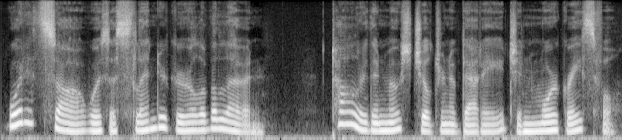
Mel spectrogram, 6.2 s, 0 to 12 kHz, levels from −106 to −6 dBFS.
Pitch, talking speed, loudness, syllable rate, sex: 170 Hz, 185 wpm, -16 LUFS, 5.0 syllables/s, female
